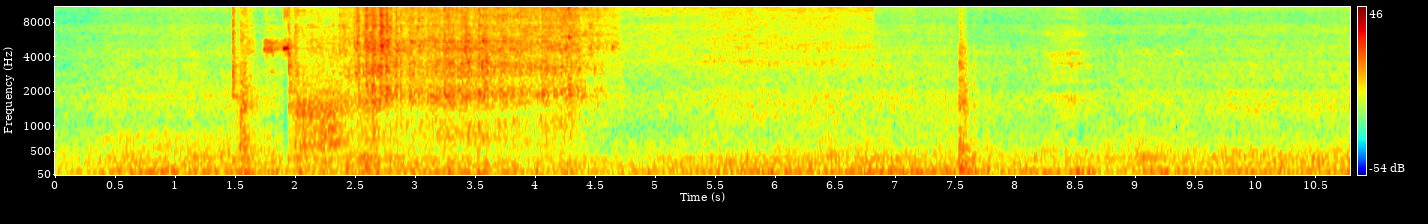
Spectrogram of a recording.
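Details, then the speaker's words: 1950 Ford F5 truck with a flathead V8, 53,065 miles, sat over 20 years, cranked on 12 V with a wire jumped to the coil and flushing oil in: steady rhythmic churning with even compression pulses; turns freely, not seized. "Well, it turns over, that's a plus. Suppose we'll get lucky and the points actually will work."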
